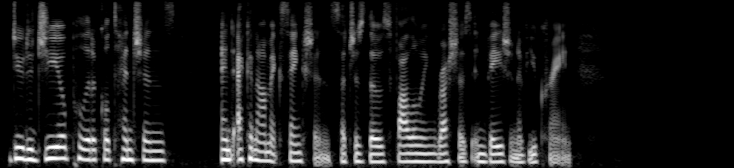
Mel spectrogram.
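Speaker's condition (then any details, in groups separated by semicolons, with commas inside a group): No condition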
